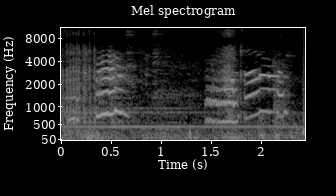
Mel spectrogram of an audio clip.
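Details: Famous for saying "okay", the OK Cat, a female pet, utters two short tonal meows about a second apart, the second longer and bending upward then down, against a faint steady hum indoors.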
